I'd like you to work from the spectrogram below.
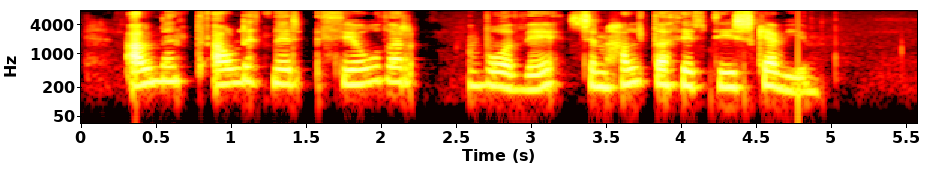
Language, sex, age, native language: Icelandic, female, 30-39, Icelandic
